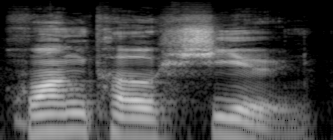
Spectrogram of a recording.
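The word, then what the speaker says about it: Huangbo Xiyun: The first one being Obaku Kiyun, that's how I learned his name, who is most commonly known by the Mandarin pronunciation, I believe this is a Mandarin pronunciation, Huangpo Xiun.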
